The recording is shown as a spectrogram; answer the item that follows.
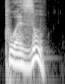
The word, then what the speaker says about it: poison: Manchmal kann die Verwechslung stimmhafter und stimmloser Konsonanten bei der Aussprache auch fatale Folgen haben. Zum Beispiel die Verwechslung von poisson, Fisch, mit poison, Gift.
